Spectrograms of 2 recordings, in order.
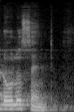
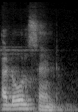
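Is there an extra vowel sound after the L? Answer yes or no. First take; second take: yes; no. First: It is said with an extra vowel after the L. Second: It is said with no vowel after the L. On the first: The speaker calls it wrong. "इसने लिखा हुआ है" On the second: The speaker calls it right. "मेरे मुंह से sound भी ऐसी आई थी"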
